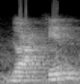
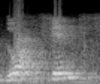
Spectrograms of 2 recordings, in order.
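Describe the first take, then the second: First: The first vowel is an open 'a' sound. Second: The first vowel is a rounded 'u' sound. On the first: "Jadi dengan fathah gitu" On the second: "Atau dengan dhamma"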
